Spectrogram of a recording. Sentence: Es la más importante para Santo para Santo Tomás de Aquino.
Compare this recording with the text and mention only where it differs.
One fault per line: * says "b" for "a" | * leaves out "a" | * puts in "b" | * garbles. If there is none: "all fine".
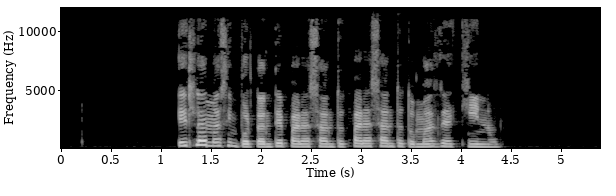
all fine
